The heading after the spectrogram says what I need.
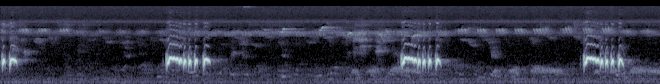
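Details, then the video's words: Zebra dove calling as a trapping lure, four quick stuttering coo phrases spaced two to three seconds apart, each a fast run of clear notes, with soft background hum. "B.ẩy cu vằn"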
